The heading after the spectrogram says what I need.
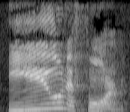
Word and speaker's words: uniform: Tem algumas palavras igual essa uniform. Você pronuncia ele igual com o zinho, university também pronuncia ele com o zinho.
